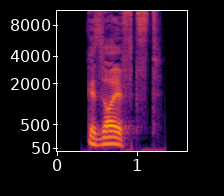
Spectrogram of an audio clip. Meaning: past participle of seufzen
- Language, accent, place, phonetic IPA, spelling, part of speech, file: German, Germany, Berlin, [ɡəˈzɔɪ̯ft͡st], geseufzt, verb, De-geseufzt.ogg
